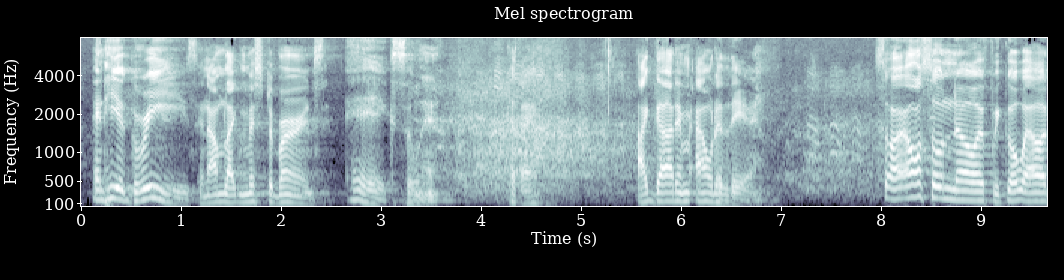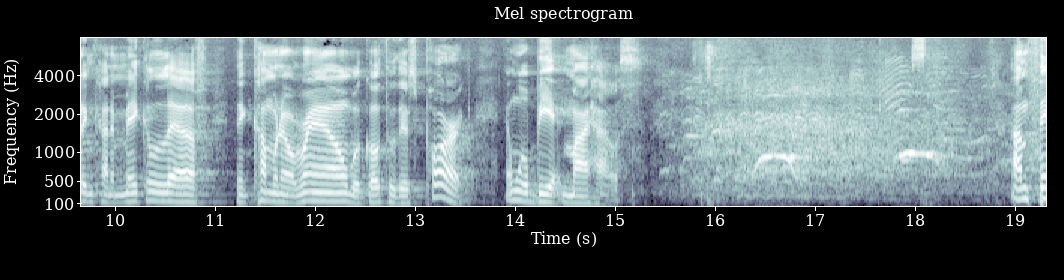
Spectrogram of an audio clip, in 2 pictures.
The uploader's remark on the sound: true stories told live on the Story District stage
